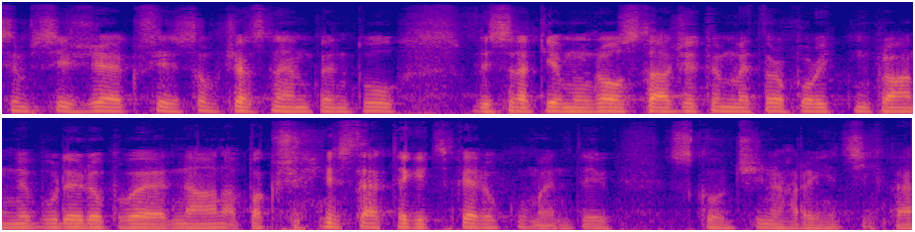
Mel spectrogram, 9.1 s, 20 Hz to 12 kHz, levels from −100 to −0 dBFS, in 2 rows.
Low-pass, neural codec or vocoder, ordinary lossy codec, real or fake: 10.8 kHz; codec, 24 kHz, 0.9 kbps, WavTokenizer, medium speech release version 1; AAC, 32 kbps; fake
